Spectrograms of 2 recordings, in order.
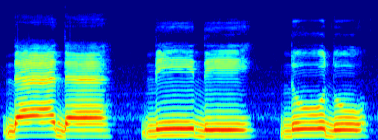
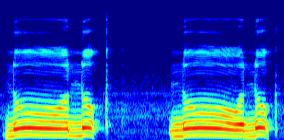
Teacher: nah jadi huruf Dal itu ujung lidahnya nempel ke Pangkal gigi Sari atas kita punya gigi Sari atas kita punya bagian pangkalnya atau gusi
